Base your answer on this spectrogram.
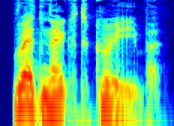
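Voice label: "red necked grebe", English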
